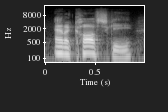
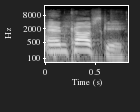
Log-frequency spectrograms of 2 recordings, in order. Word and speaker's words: Ankofski: This week on Crank Revolution, we have Anakovsky here to You talk. added another A. Ankovsky.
